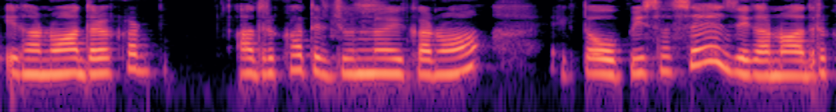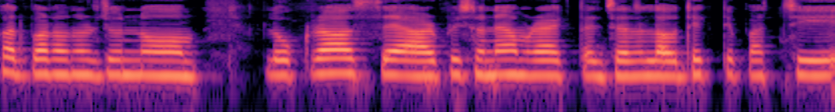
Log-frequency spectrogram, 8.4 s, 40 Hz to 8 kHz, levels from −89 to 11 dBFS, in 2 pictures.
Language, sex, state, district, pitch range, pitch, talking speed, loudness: Bengali, female, Tripura, Unakoti, 230-255 Hz, 240 Hz, 170 wpm, -16 LUFS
